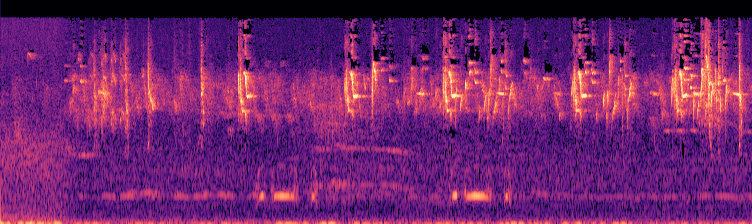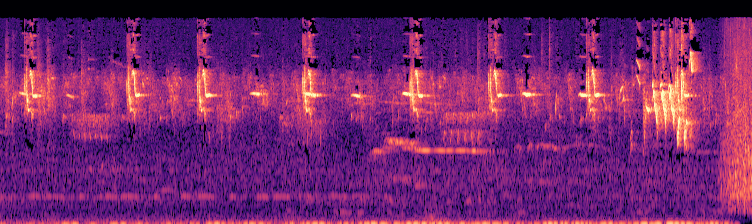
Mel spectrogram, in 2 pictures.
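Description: Small songbird chirping: a short, high chirp repeated roughly once a second, ending in a quick run of chirps.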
